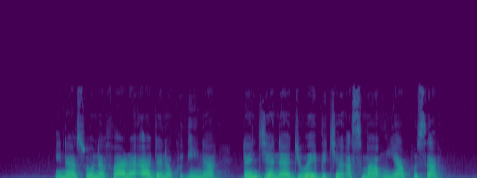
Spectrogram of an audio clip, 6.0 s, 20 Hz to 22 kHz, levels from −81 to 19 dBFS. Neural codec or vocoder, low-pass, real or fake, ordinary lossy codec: none; 19.8 kHz; real; MP3, 48 kbps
